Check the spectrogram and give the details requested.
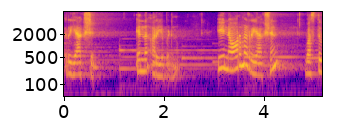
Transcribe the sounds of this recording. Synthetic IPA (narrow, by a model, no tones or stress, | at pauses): rijaːkʂɐn | e̞nːɨʔɐrijɐpːeɽunːu | iːno̞ːrmɐlrijaːkʂɐn | ʋɐst̪u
